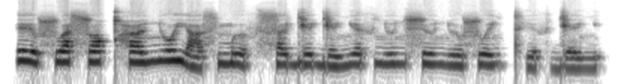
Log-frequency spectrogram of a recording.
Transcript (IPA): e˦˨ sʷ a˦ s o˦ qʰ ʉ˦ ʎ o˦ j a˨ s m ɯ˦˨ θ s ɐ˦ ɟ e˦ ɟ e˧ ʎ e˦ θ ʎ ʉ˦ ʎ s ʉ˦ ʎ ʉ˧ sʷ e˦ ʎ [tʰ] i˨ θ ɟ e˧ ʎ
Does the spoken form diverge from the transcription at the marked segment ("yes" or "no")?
no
